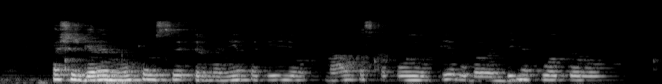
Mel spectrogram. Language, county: Lithuanian, Marijampolė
